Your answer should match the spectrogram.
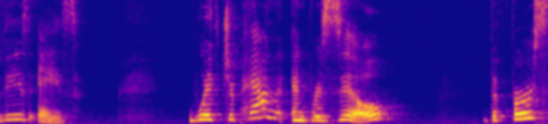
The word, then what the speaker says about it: Brazil: What do we say? Brazil. I am from Brazil. No, this is no longer a. It's uh Brazil. Brazil.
